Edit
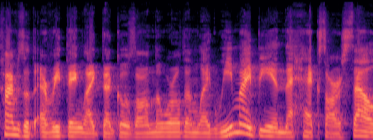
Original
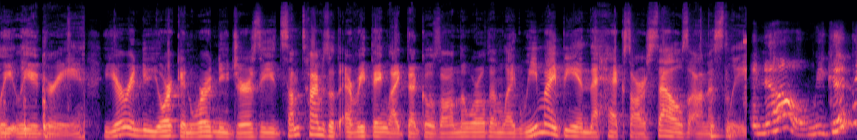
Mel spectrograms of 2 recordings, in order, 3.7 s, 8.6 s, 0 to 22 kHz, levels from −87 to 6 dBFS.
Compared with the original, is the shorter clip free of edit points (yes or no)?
yes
